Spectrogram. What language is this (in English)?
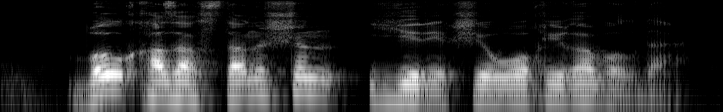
Kazakh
